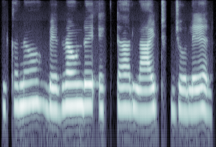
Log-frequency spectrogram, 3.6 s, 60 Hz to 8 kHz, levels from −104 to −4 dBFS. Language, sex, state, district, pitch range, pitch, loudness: Bengali, female, Assam, Hailakandi, 205-240 Hz, 220 Hz, -16 LUFS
